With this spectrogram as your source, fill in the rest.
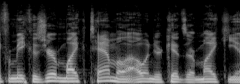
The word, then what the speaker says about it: Tamillow: I've heard it pronounced Tamilon. Okay. Tamillow. That's Tamillow. what I thought it was. Okay. And then Andy Rovat once surprised me and just said camel toe.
